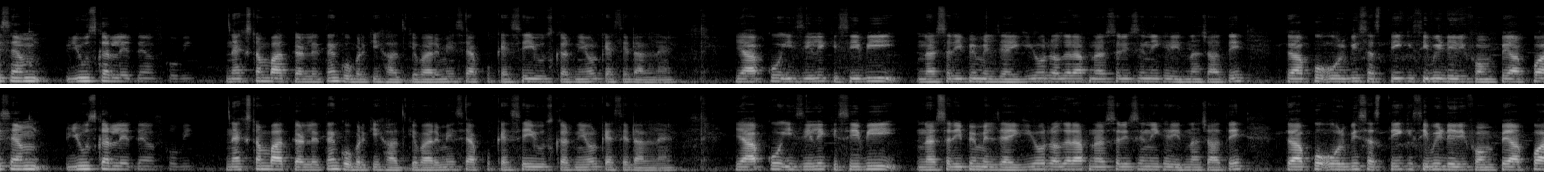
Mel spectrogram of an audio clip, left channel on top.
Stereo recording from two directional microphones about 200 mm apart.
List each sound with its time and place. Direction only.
0.1 s speech: 35° right (ahead or behind)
